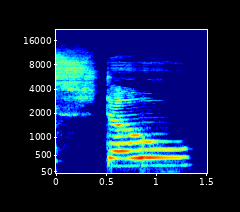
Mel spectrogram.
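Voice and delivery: "stow" slowly, the long O held; drawn-out syllable. Shown as a demonstration. Teacher picking out the long O in story, drawn out. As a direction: stretch "stow" as the first half of story. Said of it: "This one's hard to pick out".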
